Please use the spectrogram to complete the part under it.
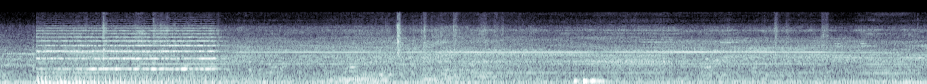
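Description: A heat gun whirs steadily.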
